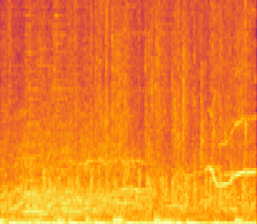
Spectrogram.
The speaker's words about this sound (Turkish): Çünkü tek besin kaynağı birazdan basacağı alkış efekti.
